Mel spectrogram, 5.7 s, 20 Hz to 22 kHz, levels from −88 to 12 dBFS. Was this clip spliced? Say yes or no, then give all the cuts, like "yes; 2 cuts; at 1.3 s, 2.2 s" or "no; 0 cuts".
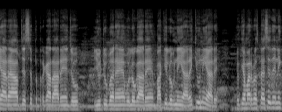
no; 0 cuts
